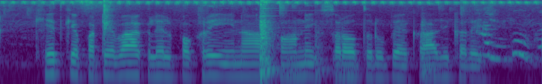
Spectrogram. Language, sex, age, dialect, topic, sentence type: Maithili, male, 31-35, Bajjika, agriculture, statement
